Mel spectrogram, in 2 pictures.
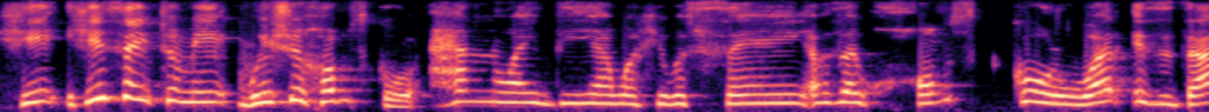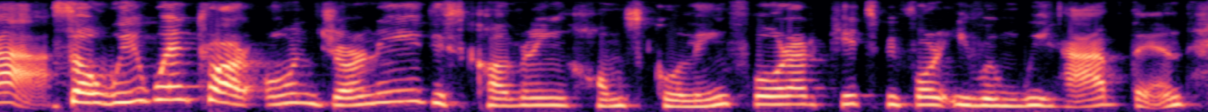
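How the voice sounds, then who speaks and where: A woman's fairly high voice with a Spanish accent, lively intonation and a moderate pace, with hardly any pauses. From Guatemala. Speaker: Spanish program founder and homeschool parent. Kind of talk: interview.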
